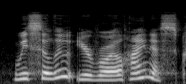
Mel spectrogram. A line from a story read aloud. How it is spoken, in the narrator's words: cried the wizard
